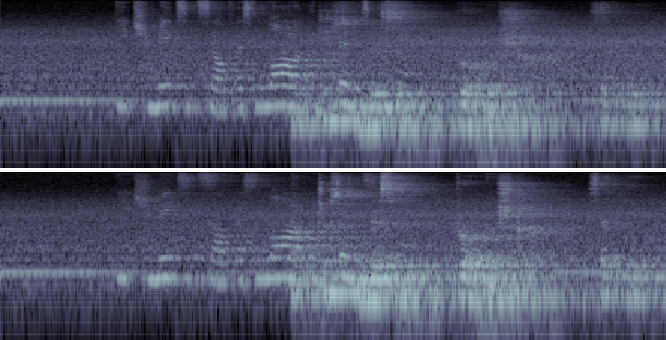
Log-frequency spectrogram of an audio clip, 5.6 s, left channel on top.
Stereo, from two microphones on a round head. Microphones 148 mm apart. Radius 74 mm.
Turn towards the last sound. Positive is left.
turn(degrees=-60)  # may be behind; listen again after turning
